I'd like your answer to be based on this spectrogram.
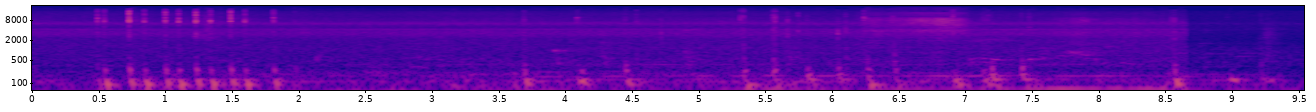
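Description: Rapid keystrokes on a computer keyboard come in quick bursts of clicks, close and fairly quiet, with short pauses between runs over a low background hum.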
